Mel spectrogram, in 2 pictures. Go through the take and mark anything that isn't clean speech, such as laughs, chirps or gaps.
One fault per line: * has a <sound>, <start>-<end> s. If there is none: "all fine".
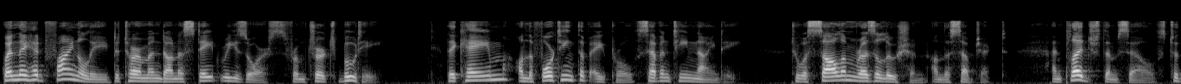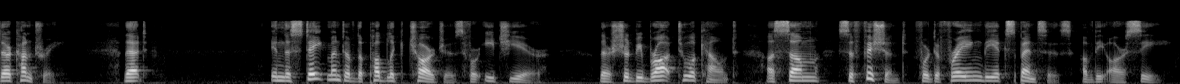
all fine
